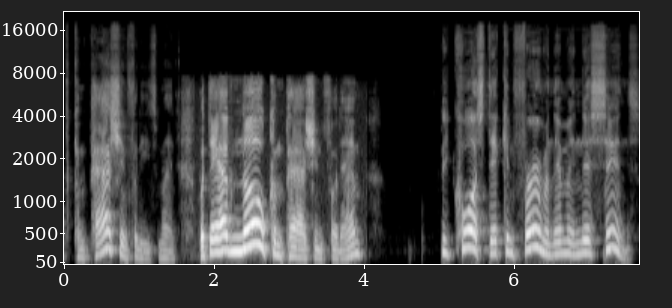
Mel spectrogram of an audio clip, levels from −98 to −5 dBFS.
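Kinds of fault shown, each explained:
Input switched to a poorer device: after "compassion for these men", a 20 ms gap at 1.54 s; until 4.06 s nothing above 7.6 kHz, level about 5 dB different, new noise about 45 dB down, likely another microphone. Spectrogram: flat ceiling at 7.6 kHz; waveform: gap, level step.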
